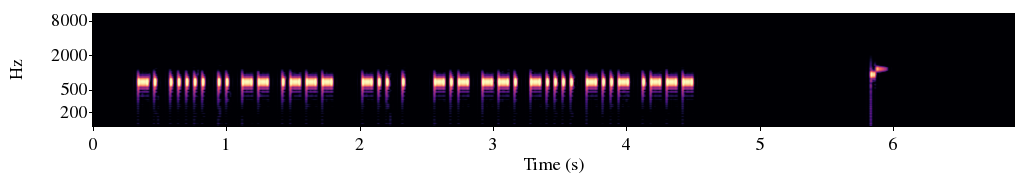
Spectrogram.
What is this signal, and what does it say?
Morse code, heard as a keyed tone, about 40 wpm, 700 Hz. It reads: N5IMJ DE KG6XJ
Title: USA Callsign DE Callsign - 5 Characters - 40wpm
